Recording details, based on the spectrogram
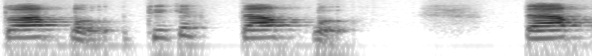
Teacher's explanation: क ये हरूफ कलकला में से इसको हिला कर अदा करेंगे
